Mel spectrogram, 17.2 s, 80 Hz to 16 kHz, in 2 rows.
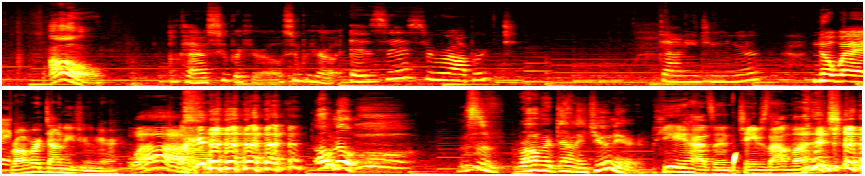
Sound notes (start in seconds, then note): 10.2 laughs; 12.2 gasps; 17.0 laughs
